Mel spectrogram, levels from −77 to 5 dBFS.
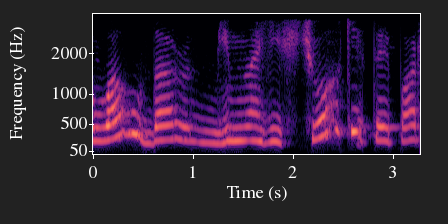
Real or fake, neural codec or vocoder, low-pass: fake; codec, 24 kHz, 0.9 kbps, WavTokenizer, medium speech release version 1; 3.6 kHz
